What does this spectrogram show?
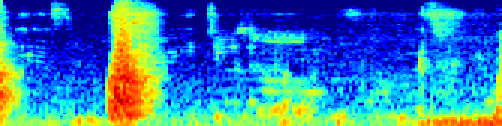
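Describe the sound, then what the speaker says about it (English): A dog barks once, sharp and close, reacting to a nearby thunderstrike during a severe storm, followed by low rumbling noise and faint voices in the background. "My doggy barking because of the thunder there."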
